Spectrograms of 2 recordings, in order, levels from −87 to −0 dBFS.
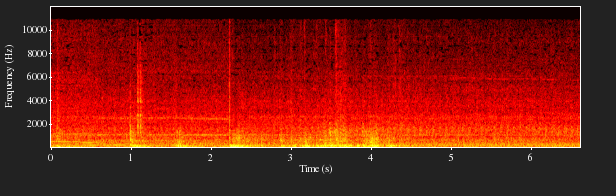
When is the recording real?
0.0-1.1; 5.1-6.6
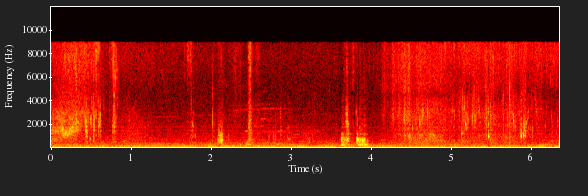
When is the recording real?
0.0-6.4

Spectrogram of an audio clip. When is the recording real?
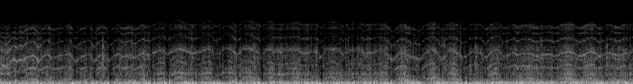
0.0-6.3

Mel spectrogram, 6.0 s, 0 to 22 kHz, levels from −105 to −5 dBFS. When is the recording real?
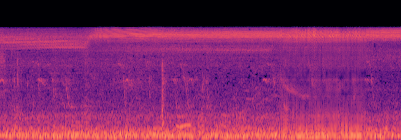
0.0-4.2; 5.5-6.0

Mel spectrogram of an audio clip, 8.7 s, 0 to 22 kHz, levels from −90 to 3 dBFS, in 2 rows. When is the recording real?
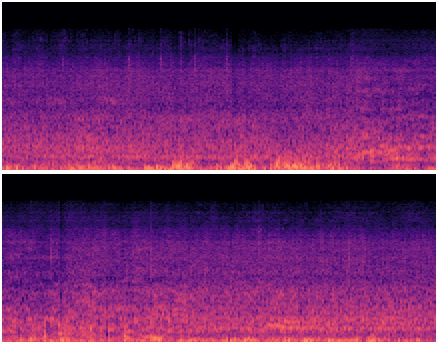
0.0-3.5; 6.2-8.7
